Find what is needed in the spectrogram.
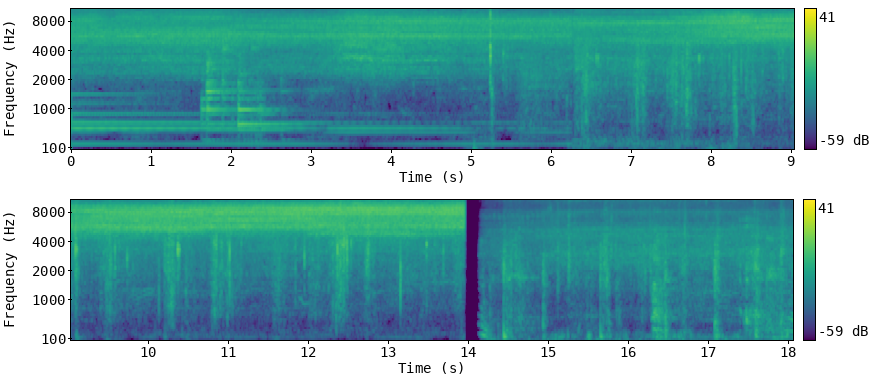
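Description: Large hanging metal temple bell ringing, struck again about two seconds in, its hum and overtones fading slowly until cut off abruptly about six seconds in. After that, footsteps on dry leaves and rock.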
